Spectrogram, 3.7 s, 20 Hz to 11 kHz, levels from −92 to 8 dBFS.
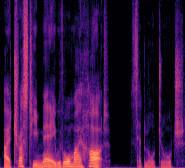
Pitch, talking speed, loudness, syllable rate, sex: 125 Hz, 180 wpm, -18 LUFS, 3.8 syllables/s, female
